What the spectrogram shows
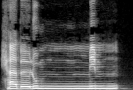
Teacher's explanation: Au lieu de dire un, je vais dire ou. Je dis quand même le ou. Et je passe au mim. · En fait, je ne prononce plus le N, mais je passe à l'autre lettre. Mais, comme je passe à l'autre lettre, je la renforce. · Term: idgham, l'assimilation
